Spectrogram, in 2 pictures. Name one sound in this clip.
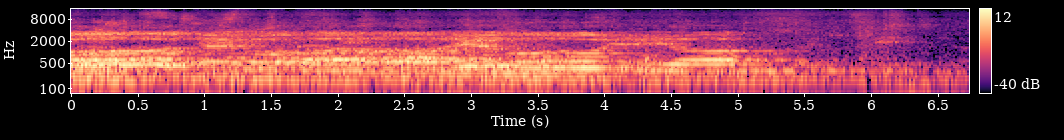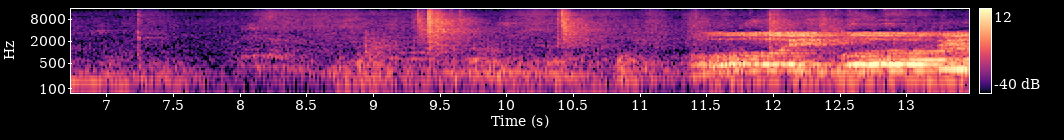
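A man chants in a steady sung voice, echoing in a large room.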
